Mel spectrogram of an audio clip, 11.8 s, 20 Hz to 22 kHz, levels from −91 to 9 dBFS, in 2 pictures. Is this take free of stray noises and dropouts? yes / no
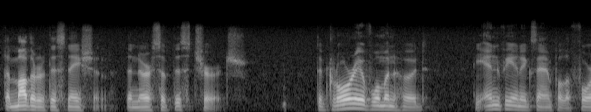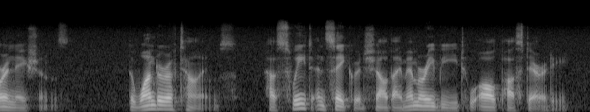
no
